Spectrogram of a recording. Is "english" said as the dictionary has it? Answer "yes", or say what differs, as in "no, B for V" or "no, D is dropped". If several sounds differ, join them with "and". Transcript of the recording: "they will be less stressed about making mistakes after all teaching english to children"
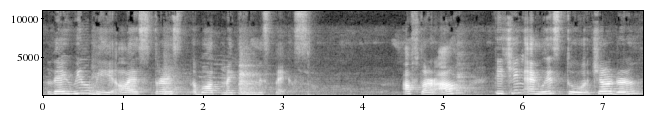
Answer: no, S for SH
